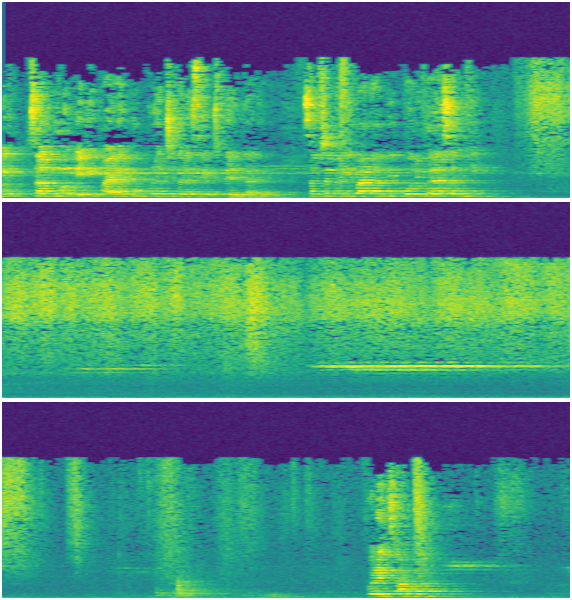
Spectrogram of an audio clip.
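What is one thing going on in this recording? A young woman speaks calmly nearby, as if teaching.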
